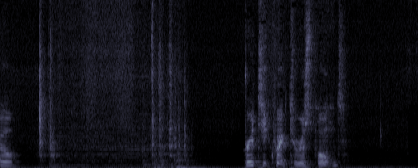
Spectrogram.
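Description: A disc tray slides shut with a soft mechanical whirr.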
